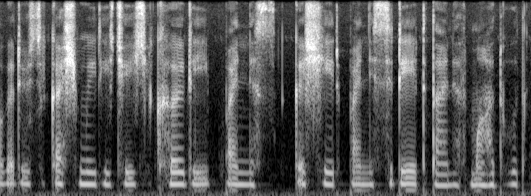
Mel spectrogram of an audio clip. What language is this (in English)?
Kashmiri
